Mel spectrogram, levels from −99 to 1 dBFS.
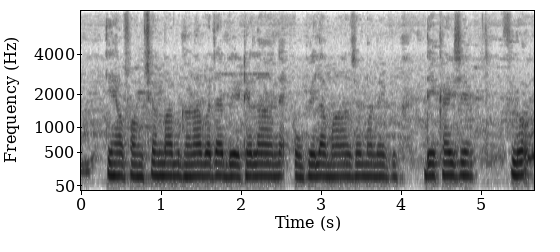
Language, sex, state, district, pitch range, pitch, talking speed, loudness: Gujarati, male, Gujarat, Gandhinagar, 155-165 Hz, 160 Hz, 125 wpm, -14 LUFS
